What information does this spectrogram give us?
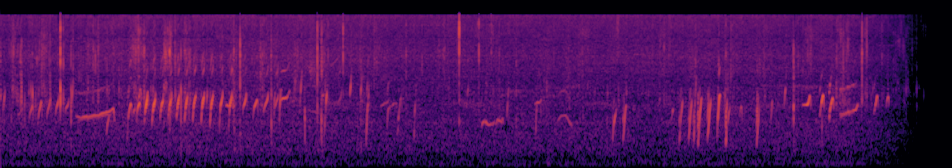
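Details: Dark-backed wood-quails, endemic and vulnerable, visiting a feeding station near a house in a Chocó forest reserve in Ecuador: a fast series of repeated mid-pitched notes in bursts, with slurred whistles between, faint against forest background.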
